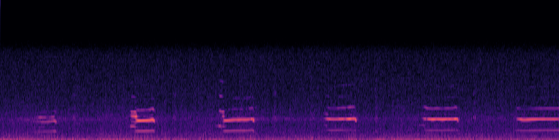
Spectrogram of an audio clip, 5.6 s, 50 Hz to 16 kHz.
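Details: Newly hatched bald eagle chick in its nest at Two Harbors, Catalina, California, USA, recorded 11 April 2023; short thin high whistled peeps repeated about once a second over low background rumble.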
